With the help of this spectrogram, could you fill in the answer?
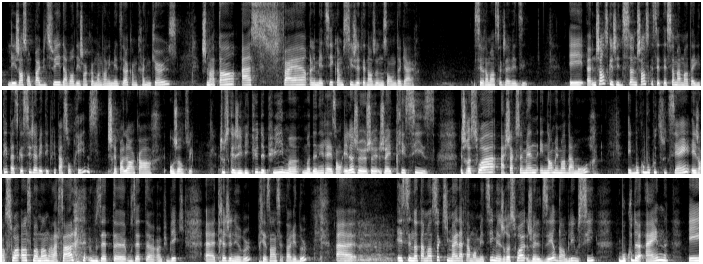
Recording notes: Cette conversation a été enregistrée au Centre PHI à Montréal. This conversation was recorded live at the PHI Centre in Montreal. Thank you to the team at the PHI Centre for their help with this event.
